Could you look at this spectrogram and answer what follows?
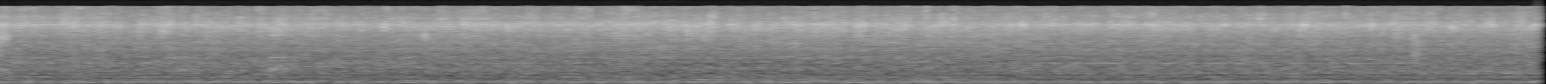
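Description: Okra (bhindi) sizzling in a hot pan, a steady frying hiss, over a low steady rumble.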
